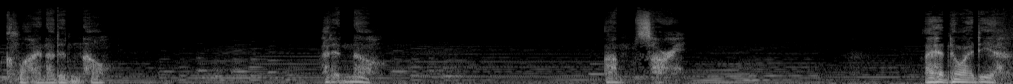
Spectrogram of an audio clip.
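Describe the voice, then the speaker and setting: Grieving, a young bomber captain in a radio drama talks to himself in halting, searching fragments, dazed and guilt-ridden. The American actor gives a full character voice that sits low.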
